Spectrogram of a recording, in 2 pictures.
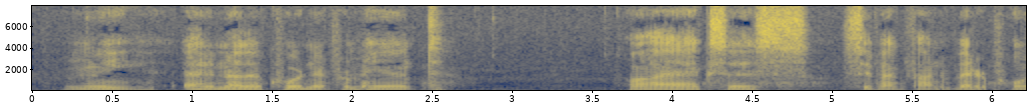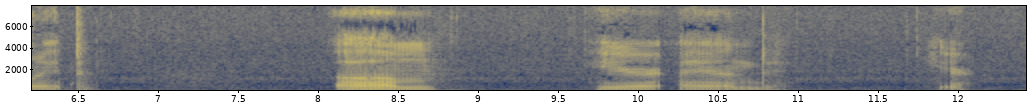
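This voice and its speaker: A man of medium pitch speaks at a very slow pace in a monotone, flat intonation, with long, frequent pauses. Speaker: video tutorial maker. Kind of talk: tutorial. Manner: casual.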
